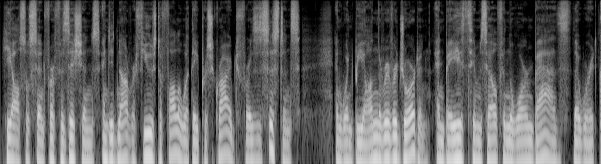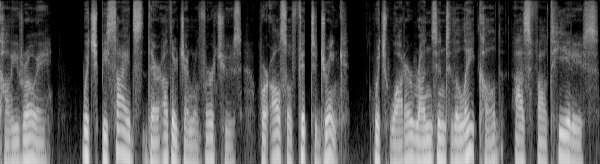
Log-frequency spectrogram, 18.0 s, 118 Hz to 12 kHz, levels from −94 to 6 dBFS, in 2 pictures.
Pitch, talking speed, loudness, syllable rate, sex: 115 Hz, 175 wpm, -17 LUFS, 5.4 syllables/s, male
